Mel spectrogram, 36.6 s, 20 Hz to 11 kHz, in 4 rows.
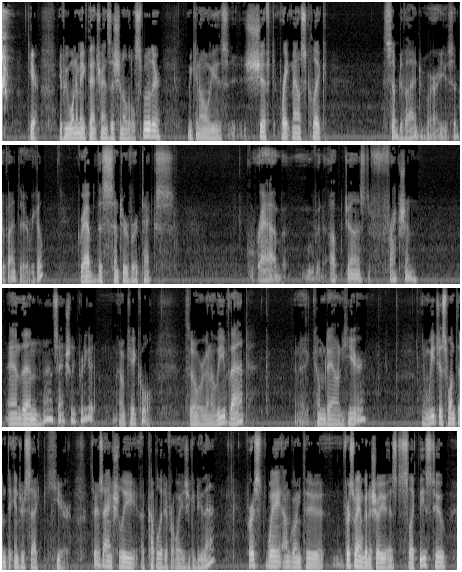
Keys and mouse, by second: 14.5 g, 20.1 a, 24.1 middle click, 32.8-35.8 right drag.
